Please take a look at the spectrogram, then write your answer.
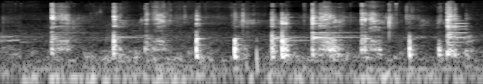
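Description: Cumin seeds, a dried red chili and a bay leaf frying in hot oil in a pan, with sharp metallic clinks and scrapes of a spoon stirring over a soft, low sizzle.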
